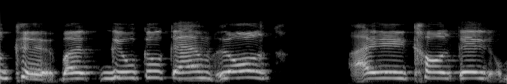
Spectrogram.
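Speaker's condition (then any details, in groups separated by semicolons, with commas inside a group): Cerebral palsy; from birth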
